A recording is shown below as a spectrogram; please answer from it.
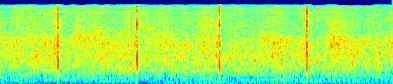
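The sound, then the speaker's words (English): Congregation hand clapping in praise at a church service: sharp claps fall on a steady, even beat over a dense, continuous wash of crowd noise. “Give him a real good hand clap of praise.”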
